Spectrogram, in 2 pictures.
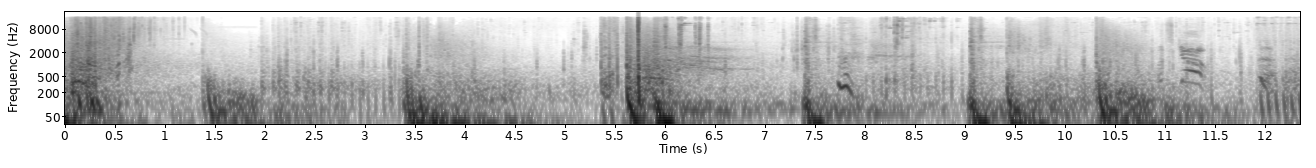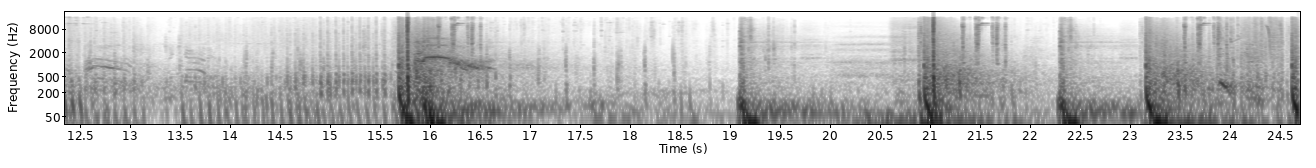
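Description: Rifle shots crack loudly, one at a time, with a short echo.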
